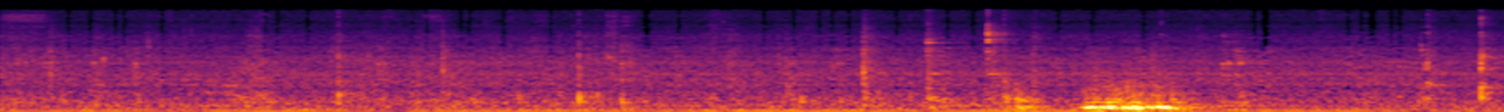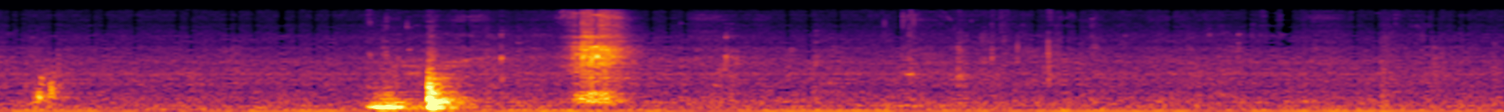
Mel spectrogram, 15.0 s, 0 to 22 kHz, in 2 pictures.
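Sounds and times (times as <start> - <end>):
chewing and mouth clicks: 0.0 - 4.6, 11.0 - 14.8.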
